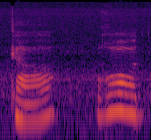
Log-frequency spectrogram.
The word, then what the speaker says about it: carotte: la carotte là là car rod double t de la carotte on ne prononce pas la lettre e et matt d'agostini a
